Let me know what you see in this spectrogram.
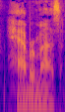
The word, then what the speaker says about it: Habermas: The book comes with a foreword by none other than Gary Habermas. Is that how it's pronounced? – Yes. – Habermas.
